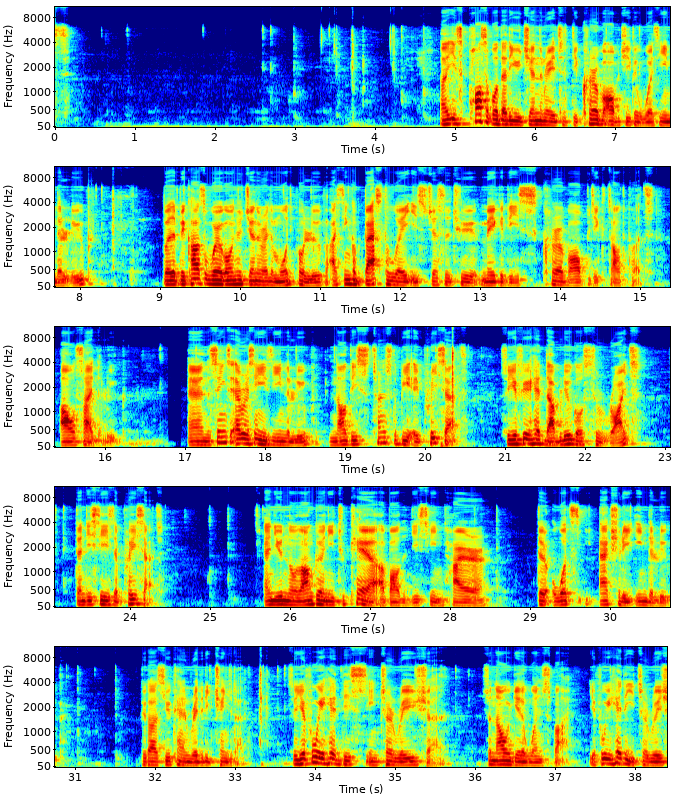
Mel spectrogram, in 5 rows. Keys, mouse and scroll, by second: 3.0 middle click, 3.7 g, 4.6 middle click, 5.2 g, 6.1 middle click, 6.9 click, 8.2 click, 8.4 g, 10.0 drag, 10.9 click, 11.9 click, 12.8 click, 16.7 click, 17.6 middle click, 18.4 click, 19.1-20.0 middle drag, 20.0 click, 20.3 w, 23.4 middle click, 23.9-25.0 scroll up 2, 25.0-25.6 middle drag, 25.6 click, 28.4-29.9 middle drag, 29.9 click, 31.0-32.6 middle drag, 32.6 click, 34.3 drag, 35.7-38.1 drag.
